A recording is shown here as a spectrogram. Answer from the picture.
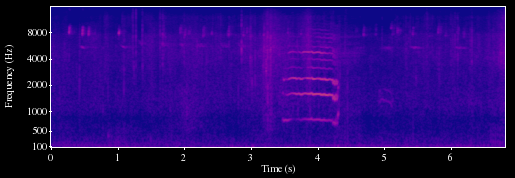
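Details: On a cat island a hungry stray cat gives one long, level, tonal meow lasting about a second, with a faint shorter mew after it, against constant low-pitched outdoor rumble; recorded with a GoPro.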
